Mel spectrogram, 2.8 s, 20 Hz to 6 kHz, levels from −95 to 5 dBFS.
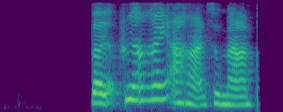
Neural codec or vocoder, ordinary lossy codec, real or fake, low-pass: codec, 16 kHz, 1 kbps, FunCodec, trained on LibriTTS, 50 frames a second; none; fake; 5.4 kHz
